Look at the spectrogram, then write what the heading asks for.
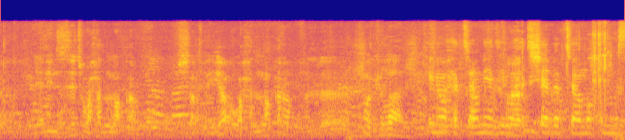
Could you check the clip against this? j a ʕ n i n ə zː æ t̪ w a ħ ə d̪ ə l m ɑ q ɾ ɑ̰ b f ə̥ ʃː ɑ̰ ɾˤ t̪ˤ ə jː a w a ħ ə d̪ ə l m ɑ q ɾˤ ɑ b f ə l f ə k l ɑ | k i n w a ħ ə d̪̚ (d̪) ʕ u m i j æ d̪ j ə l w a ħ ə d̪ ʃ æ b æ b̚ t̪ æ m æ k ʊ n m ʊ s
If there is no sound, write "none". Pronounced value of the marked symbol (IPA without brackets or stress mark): t̪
